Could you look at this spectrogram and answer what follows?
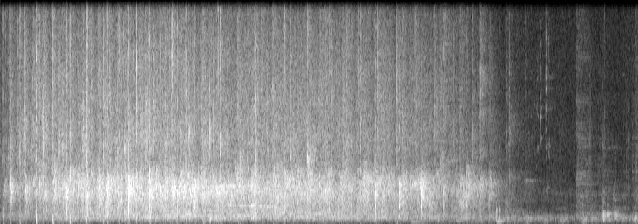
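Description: Audience applauding: dense clapping from many hands that starts at once, holds for about seven seconds and then fades out.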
